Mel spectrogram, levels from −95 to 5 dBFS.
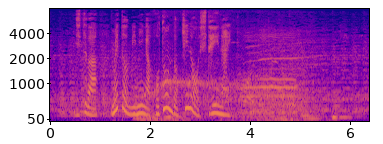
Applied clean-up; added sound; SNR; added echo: none; Wind; 10 dB; none.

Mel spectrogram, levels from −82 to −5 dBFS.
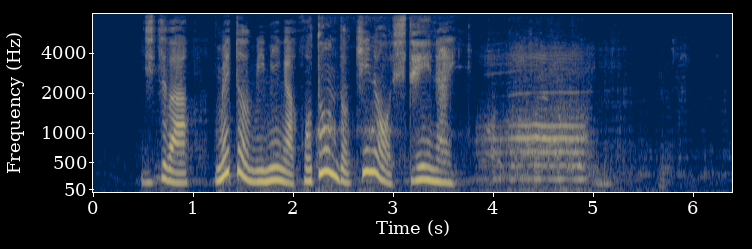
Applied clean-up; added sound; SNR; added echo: neural separator model SepFormer DNS4.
